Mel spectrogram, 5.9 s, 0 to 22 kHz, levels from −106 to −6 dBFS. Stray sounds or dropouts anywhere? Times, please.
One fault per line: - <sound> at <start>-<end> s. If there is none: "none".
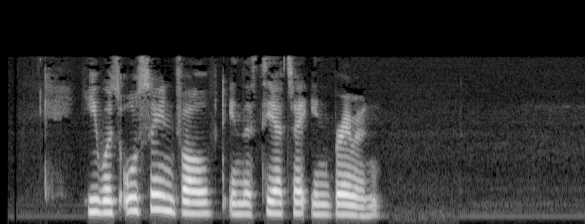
none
